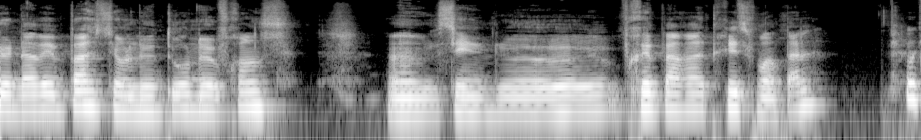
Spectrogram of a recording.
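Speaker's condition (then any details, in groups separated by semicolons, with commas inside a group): Dystonia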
